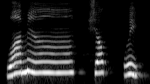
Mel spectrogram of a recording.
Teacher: را کو دو بار پڑھیں گے, پہلی بار ساکن دوسری بار متحرک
